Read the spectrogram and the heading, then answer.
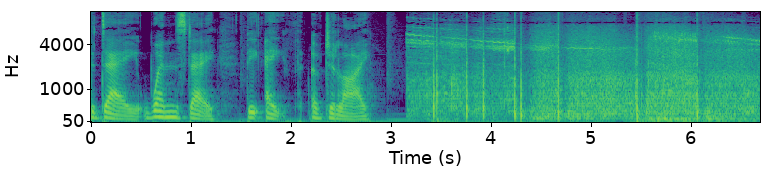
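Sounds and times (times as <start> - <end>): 
speech: 0.0 - 3.3
fireworks exploding: 3.2 - 6.6.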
